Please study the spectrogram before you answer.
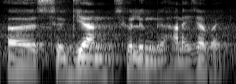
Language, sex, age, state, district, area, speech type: Bodo, male, 45-60, Assam, Chirang, rural, spontaneous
